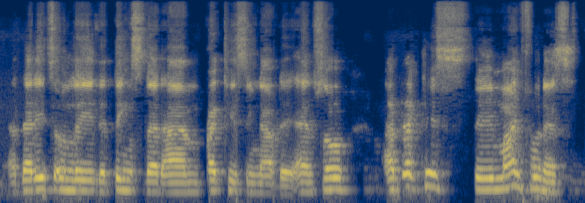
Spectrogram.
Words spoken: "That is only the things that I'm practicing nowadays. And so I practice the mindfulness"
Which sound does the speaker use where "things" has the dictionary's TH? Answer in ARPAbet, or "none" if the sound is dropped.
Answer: T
